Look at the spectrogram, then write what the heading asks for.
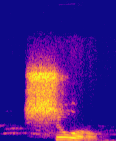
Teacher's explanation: Ada huruf ro sukun sebelumnya dhamma, berarti ro-nya dibaca dengan tebal.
